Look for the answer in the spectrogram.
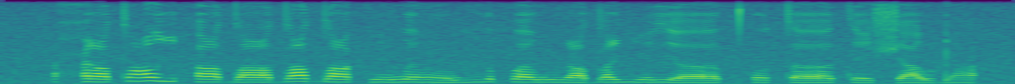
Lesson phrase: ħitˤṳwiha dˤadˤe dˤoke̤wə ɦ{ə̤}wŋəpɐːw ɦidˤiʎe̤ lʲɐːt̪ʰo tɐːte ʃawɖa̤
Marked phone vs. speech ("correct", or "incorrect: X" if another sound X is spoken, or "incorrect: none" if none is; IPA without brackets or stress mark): correct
